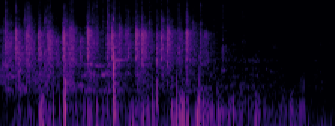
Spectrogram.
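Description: A congregation clapping: a patter of hand claps that dies away over about three seconds.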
